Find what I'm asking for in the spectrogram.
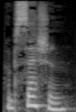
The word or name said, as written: obsession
